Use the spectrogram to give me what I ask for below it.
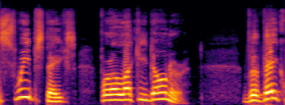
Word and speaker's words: Vivek: Vivek Rhymes with Cake offered to return 10% of contributions to those who donated to his campaign.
